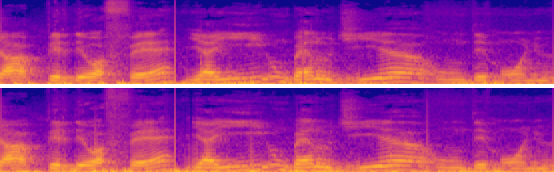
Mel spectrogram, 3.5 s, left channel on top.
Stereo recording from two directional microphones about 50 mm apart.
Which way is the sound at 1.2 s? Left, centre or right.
Right.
